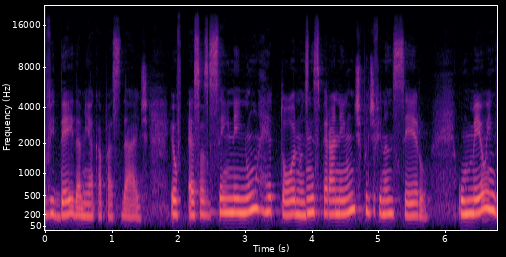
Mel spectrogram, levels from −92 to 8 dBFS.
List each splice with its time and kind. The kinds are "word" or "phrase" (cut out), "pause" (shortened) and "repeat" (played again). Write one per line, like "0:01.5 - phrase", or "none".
0:02.0 - word
0:02.4 - word
0:03.9 - word
0:04.9 - word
